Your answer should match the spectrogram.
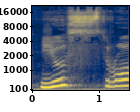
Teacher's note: پھر سین ہے، سین کی صفت واضح ہوگی سٹی کی، اور پھر رن ہے، را کے اوپر زبر تنوین، وقف ہو رہا ہے تو ہم اس کو الف مد میں تبدیل کریں گے اور اس کو 2 حرکت کے برابر لمبا کھینچیں گے۔ یسرا، اور را کو پر پڑھیں گے۔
